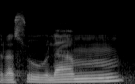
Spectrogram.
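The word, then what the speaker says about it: رسولًا منكم: تنوین داریم بعدش میم بعد از تنوین میم یکی از حروفی ادغام میشه به جای نون میم تلفظ میشه رسولم نون بعدی بعدش کاف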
